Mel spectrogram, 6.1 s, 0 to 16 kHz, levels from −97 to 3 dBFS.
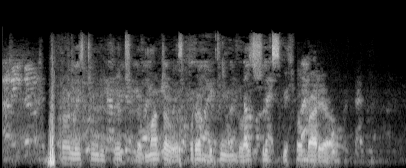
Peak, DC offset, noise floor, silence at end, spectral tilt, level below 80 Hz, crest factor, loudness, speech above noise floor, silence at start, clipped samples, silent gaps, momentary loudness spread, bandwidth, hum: -2 dBFS; under 0.1%; -59 dBFS; 0.65 s; -4.5 dB/octave; -50 dBFS; 20 dB; -21 LUFS; 37 dB; 0.05 s; under 0.1%; none; 8 LU; 7.8 kHz; none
